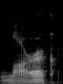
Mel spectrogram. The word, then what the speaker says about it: Lara: between laura and lara i think it's lara croft i think that's how you actually say it even though i think it's spelled like uh laura it's confusing whatever semantics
